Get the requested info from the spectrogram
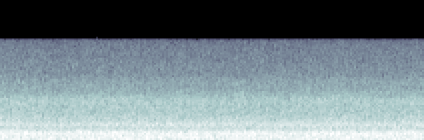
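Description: A river rushing steadily, an even hiss of flowing water.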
